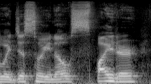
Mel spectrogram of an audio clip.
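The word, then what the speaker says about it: SPDR: just so you know spider is spelled s p d r now when we talk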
